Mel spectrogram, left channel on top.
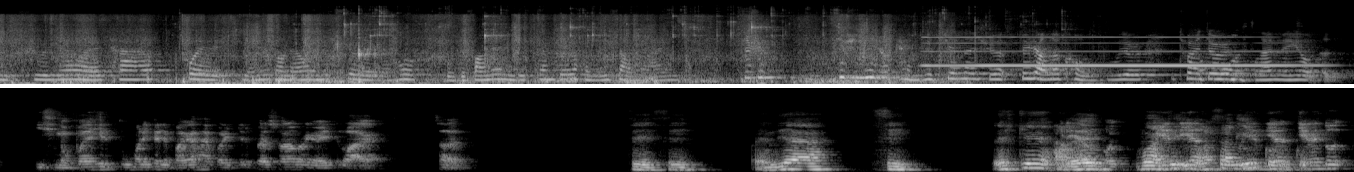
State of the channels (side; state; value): both; different; correlation 0.00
